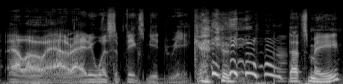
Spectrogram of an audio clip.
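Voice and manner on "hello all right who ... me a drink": low, soft mechanical voice; mock electrolarynx; voice-box impression. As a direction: croak through a voice box. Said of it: "impression of somebody with a tracheotomy".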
